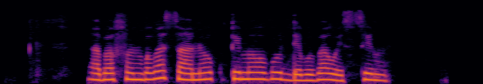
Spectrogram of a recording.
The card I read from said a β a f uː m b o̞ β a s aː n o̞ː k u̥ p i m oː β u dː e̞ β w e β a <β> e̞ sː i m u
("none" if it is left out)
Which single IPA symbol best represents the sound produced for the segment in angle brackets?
w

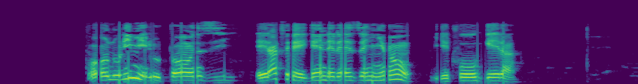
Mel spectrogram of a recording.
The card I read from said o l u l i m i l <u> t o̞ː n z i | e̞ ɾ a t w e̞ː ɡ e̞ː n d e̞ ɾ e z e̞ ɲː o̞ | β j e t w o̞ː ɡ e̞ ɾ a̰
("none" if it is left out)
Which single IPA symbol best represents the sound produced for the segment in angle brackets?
u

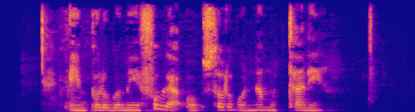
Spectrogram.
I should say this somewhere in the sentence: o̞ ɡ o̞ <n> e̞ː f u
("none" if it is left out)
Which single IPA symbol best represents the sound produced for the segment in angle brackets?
m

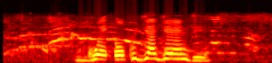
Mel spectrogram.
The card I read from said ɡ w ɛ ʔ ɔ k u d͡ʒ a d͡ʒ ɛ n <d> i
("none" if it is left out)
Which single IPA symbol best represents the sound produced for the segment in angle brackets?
d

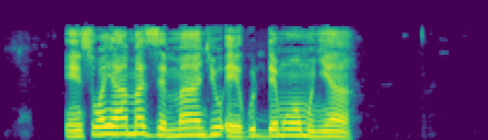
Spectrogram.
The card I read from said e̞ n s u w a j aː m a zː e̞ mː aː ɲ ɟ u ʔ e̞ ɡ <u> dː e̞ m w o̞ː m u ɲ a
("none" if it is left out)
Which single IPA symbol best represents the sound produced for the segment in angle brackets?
u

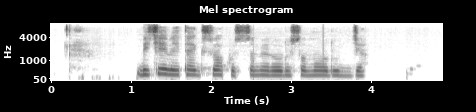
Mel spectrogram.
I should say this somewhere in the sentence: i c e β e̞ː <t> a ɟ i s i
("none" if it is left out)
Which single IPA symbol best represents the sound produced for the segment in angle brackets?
t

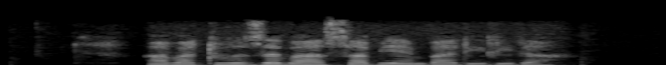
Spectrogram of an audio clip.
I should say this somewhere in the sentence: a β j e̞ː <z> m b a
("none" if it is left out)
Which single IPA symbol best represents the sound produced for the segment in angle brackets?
none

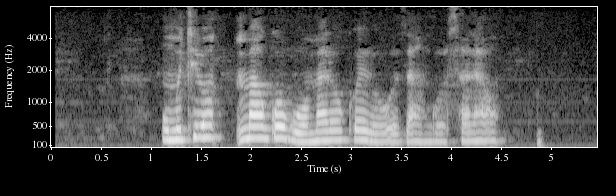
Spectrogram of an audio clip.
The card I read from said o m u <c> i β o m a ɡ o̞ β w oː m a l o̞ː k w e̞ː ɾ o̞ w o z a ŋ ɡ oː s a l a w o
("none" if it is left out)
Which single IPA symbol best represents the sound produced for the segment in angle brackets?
t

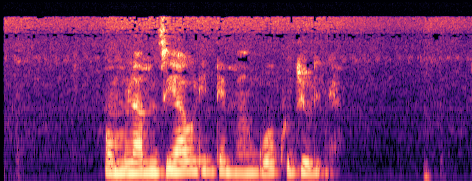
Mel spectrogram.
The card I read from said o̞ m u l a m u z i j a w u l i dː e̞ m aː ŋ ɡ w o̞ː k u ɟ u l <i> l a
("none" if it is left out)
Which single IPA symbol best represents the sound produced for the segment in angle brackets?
i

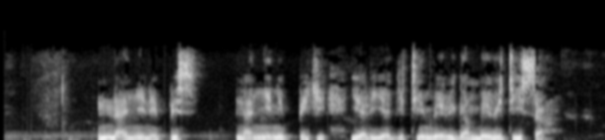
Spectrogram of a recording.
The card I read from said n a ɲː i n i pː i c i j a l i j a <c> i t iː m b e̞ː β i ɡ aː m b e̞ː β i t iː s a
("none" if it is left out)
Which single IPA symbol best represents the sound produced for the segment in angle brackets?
ɟ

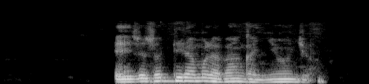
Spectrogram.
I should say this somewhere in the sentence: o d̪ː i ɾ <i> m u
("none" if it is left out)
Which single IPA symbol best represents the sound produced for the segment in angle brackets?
a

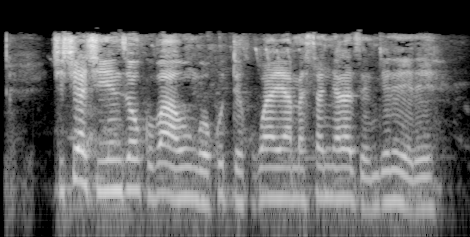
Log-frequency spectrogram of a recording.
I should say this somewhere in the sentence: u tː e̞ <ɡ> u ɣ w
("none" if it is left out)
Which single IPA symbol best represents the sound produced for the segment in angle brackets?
k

